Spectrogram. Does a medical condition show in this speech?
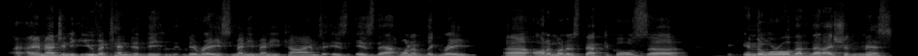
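No.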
